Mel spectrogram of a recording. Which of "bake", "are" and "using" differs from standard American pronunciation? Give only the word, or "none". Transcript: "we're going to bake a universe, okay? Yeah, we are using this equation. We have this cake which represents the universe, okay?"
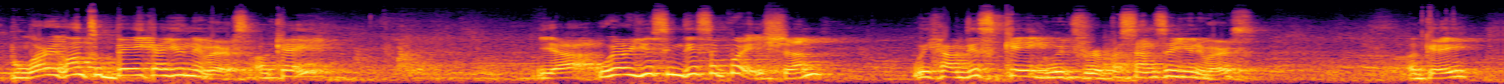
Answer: using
